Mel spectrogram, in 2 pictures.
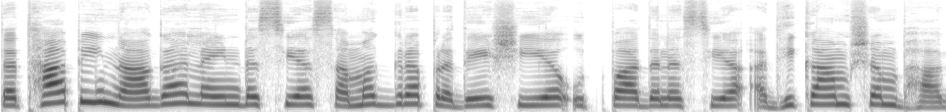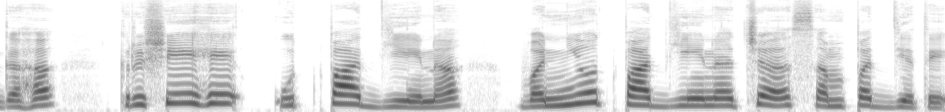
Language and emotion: Sanskrit, neutral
